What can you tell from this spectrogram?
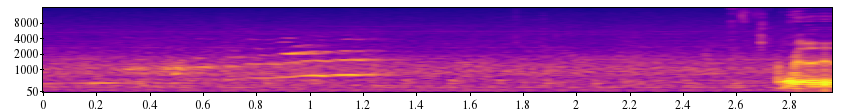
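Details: Shio-chan, a talking pet cat, during a dash game she is growing bored with; a faint, drawn-out meow rises and falls over about a second against quiet background, ending in a sudden burst of noise.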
